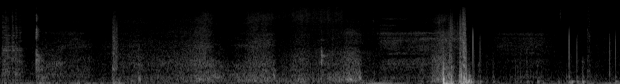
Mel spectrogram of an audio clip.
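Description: Handling noise inside a van's cabin: soft rustles and light knocks, with a louder double knock about four and a half seconds in.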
